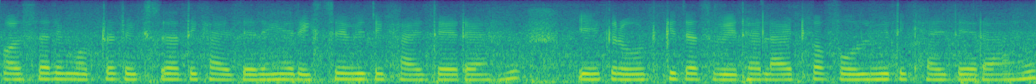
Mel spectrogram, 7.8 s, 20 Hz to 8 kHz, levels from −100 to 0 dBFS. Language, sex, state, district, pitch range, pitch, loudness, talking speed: Hindi, female, Uttar Pradesh, Varanasi, 190-200 Hz, 195 Hz, -15 LUFS, 215 wpm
